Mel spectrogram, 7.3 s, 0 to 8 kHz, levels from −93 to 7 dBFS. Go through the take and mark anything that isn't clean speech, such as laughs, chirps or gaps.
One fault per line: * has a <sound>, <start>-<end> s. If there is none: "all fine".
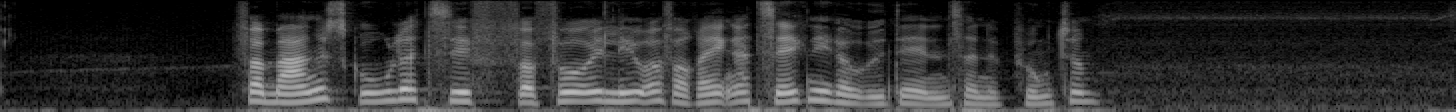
all fine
